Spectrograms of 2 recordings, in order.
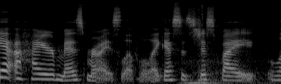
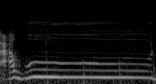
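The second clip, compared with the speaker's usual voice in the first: high drawn-out wolf howl; 5 semitones higher than usual. Pretend. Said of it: "That's a sound that vampires make".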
